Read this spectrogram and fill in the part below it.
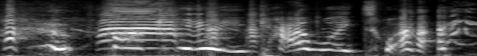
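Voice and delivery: shrill, loud, furious screaming outburst. Recounting the moment they started screaming at a man, retelling a scream. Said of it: "I just started screaming at him".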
